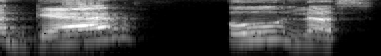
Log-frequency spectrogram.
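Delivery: गैरुलस drawn out very slowly, each syllable held; slow model reading. Shown as a demonstration. Teacher reading a new word to pupils, very slow. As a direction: slowly spell गैरुलस out in sound. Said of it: "आगे देखो क्या लिखा".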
